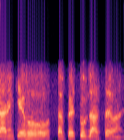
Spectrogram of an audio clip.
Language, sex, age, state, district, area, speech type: Marathi, male, 18-30, Maharashtra, Thane, urban, conversation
